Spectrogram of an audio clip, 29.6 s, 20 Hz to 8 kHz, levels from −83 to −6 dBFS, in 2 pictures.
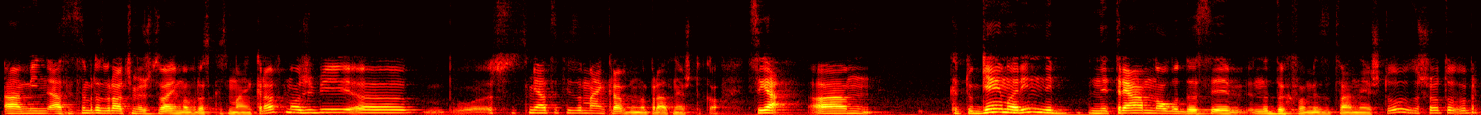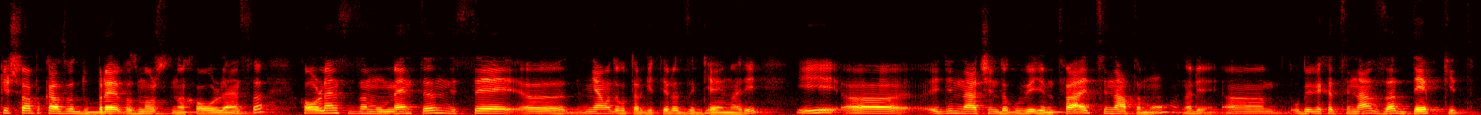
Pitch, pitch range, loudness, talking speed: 150 Hz, 125-180 Hz, -30 LUFS, 150 wpm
